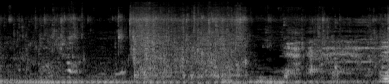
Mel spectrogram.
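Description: Hand-washed laundry being rinsed by hand in water at home: close sloshing and splashing with uneven bursts, and some speech in the background.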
